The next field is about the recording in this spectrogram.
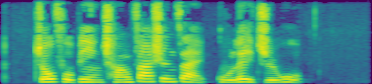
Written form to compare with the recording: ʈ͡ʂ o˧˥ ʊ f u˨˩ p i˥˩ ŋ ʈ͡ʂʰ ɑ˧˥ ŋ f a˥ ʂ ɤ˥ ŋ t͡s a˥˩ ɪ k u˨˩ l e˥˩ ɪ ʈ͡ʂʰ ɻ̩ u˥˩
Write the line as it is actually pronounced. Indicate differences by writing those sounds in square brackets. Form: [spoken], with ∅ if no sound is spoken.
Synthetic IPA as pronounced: ʈ͡ʂ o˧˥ ʊ f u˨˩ p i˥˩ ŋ ʈ͡ʂʰ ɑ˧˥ ŋ f a˥ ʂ ɤ˥ ŋ t͡s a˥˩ ɪ k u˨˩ l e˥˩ ɪ [ʈ͡ʂ] ɻ̩ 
